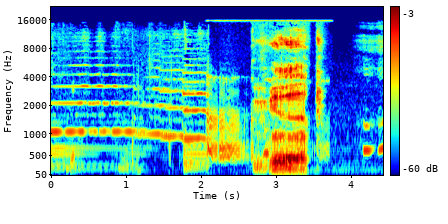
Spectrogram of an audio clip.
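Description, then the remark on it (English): Steady tones give way to a loud, gurgling, rumbling burst near the middle as a woman's stomach growls, then a few short quieter squeaks trail off at the end. “No, her stomach growled.”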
